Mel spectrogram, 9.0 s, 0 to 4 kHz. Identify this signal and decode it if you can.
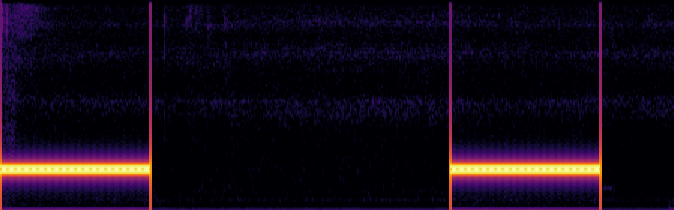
Ringback tone (North America), 440 + 480 Hz.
